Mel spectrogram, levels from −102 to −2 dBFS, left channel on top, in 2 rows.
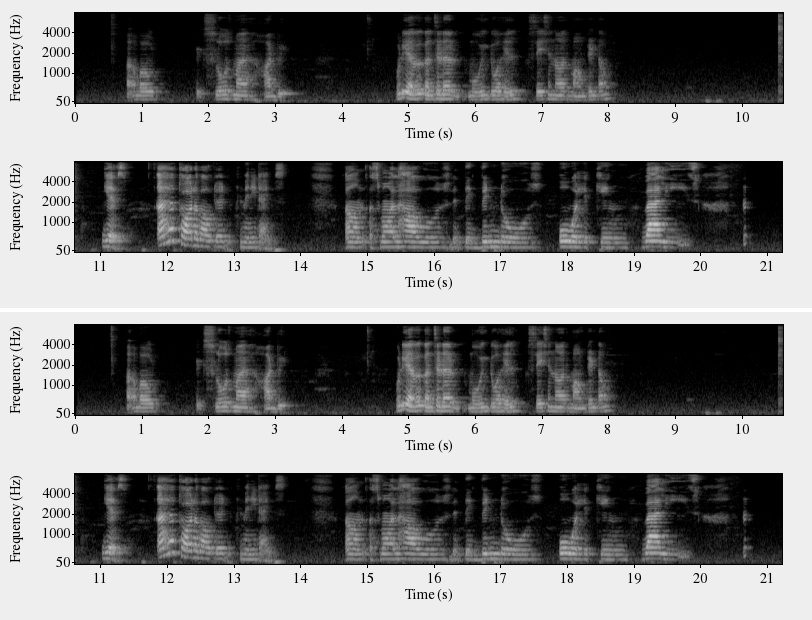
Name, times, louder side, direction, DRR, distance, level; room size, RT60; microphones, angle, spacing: voice 1, 0.8-1.3 1.8-3.3 4.8-8.1, right 2 dB, 70° right, 1.7 m, -38 dB
voice 2, 11.0-11.4 11.8-13.7 14.2-14.4 14.7-17.6 17.9-20.7, left 3 dB, 20° left, 0.7 m, -35 dB
8.5 x 5.9 x 4.3 m
head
